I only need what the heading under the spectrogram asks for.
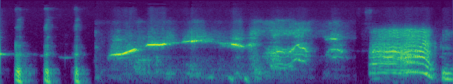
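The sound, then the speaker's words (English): A few quick taps, then a wavering whistle that rises and holds a short tune-like phrase for about a second before breaking off into a brief voiced burst, like a laugh. “I can't even do the whistle part.”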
